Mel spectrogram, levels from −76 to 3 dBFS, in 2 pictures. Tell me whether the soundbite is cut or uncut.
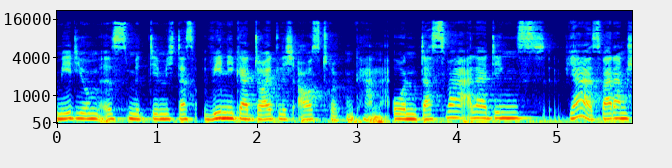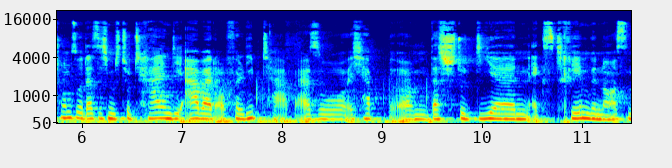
cut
